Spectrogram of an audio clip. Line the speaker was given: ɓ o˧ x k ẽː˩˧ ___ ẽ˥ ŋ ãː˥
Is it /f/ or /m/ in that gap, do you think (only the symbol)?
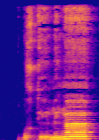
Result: m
